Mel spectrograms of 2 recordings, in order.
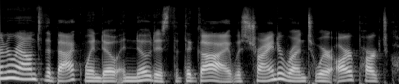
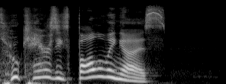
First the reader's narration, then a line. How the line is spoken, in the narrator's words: Harry yells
